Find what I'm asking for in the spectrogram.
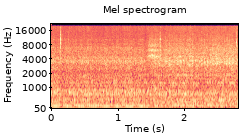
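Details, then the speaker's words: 7.3L Powerstroke diesel with new 175cc/30% Unlimited Diesel injectors and Gearhead tuning, switched to tune two: deep, even rumble held at a steady high idle with no knocks or misses, for cold mornings or battery charging. Normal high idle. "there it goes high idle so he's got high idle for those cold mornings or if he wants to charge up a battery that's also a bonus with the high idle"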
